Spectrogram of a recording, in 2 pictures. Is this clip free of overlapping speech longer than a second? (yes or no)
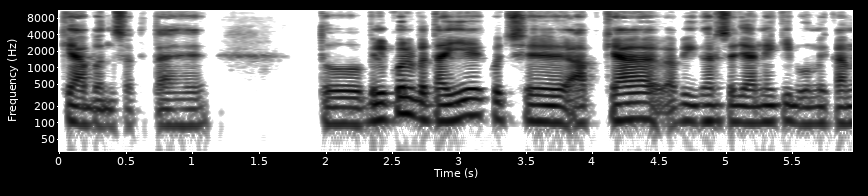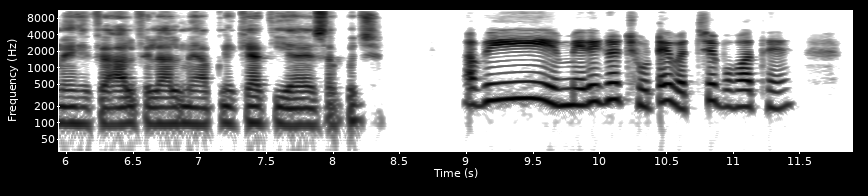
yes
